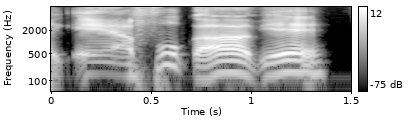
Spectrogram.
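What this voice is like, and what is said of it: Put-on rough working-class Dublin accent. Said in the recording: “They had a bit of a knacker accent.”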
